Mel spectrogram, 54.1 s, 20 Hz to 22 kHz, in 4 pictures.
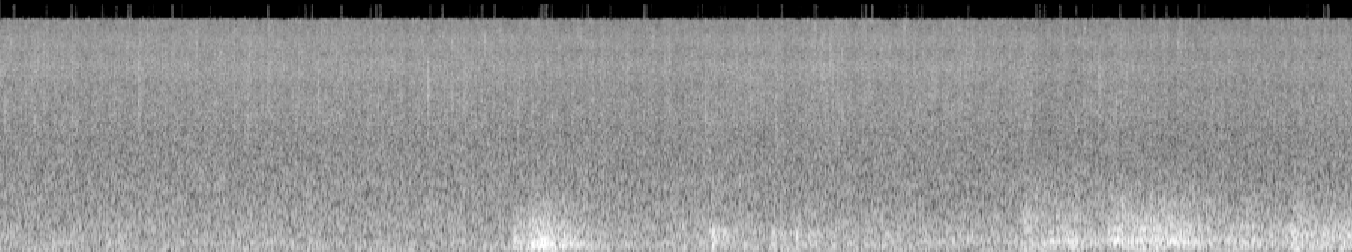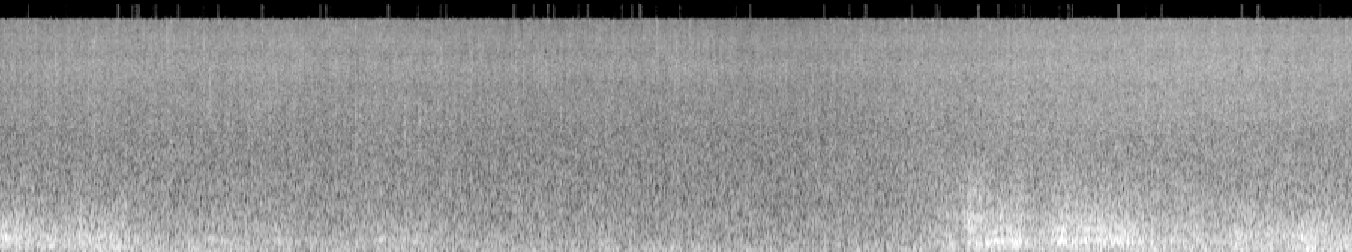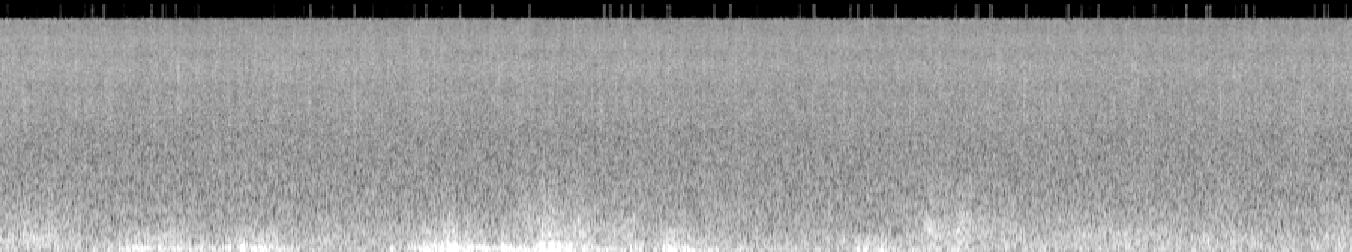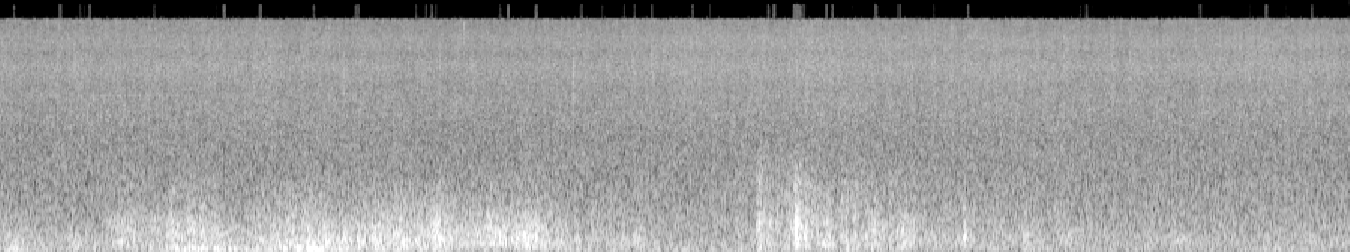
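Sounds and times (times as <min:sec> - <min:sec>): steady rain hissing: 0:00.0 - 0:54.0
rolling thunder: 0:41.6 - 0:46.2.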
